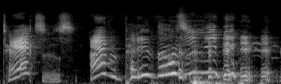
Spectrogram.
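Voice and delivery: put-on high, old grandma voice, laughing. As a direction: play the cackling old grandma. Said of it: "and she was like".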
